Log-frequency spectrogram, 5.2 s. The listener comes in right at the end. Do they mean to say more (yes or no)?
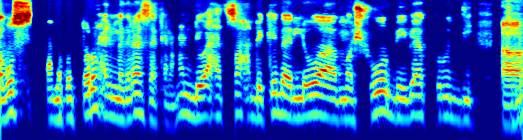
no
